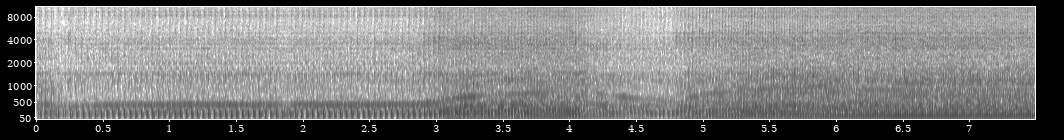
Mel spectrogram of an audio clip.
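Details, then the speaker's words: Makita small four-stroke leaf blower after carb repair, cold: steady buzzing idle, revs sag and recover before settling smoothly; a bit cold natured but runs well at normal temperature. "so it seems to be a bit cold natured which is typical of small four-stroke engines but once it's at normal temperature it seems to work really well"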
